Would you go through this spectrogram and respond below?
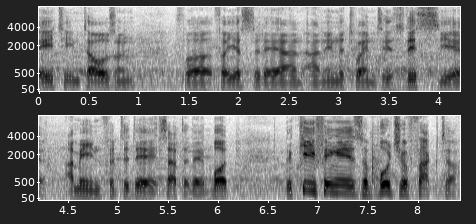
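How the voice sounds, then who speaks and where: A man giving an emphatic interview reaction, repeating words for weight. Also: mid-range voice. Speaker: festival attendee giving comment. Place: outdoors at a festival. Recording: clear outdoor urban noise.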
